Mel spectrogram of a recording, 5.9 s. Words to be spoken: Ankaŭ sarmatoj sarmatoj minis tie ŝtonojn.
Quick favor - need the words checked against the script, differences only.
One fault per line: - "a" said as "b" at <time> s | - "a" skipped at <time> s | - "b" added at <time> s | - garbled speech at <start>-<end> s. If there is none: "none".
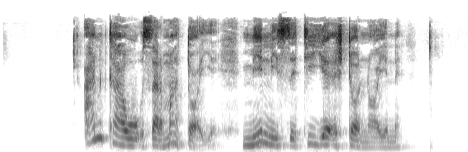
- "sarmatoj" skipped at 2.5 s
